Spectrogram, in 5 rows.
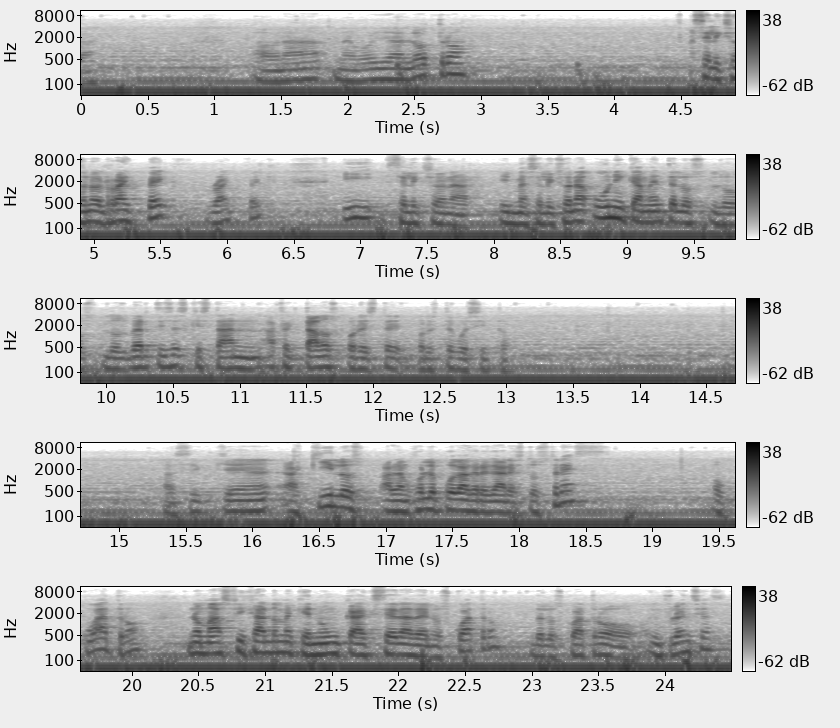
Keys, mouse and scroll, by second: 0.1 click, 0.5 click, 1.6 middle click, 2.0-2.5 scroll down 5, 2.5 middle click, 3.3 right click, 5.1 click, 5.6 middle click, 6.4 scroll up 3, 7.5 click, 8.5 scroll down 1, 8.9 scroll up 2, 9.4 click, 9.8 click, 10.0 click, 10.4 click, 10.6 click, 11.0 click, 11.2 click, 11.5 middle click, 11.9 click, 12.2 click, 12.6 click, 13.2 click, 13.5 middle click, 14.0 click, 14.4 middle click, 15.2 click, 15.7 middle click, 16.5 shift+right click, 17.2 shift+right click, 17.6 shift+right click, 18.0 click, 18.3 click, 18.6 click, 19.3 shift+right click, 19.7 shift+right click, 19.9 shift+right click, 20.4 shift+right click, 21.9 click, 22.2-23.0 click, 22.4 click, 22.4 click, 23.9-24.5 scroll down 4.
